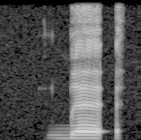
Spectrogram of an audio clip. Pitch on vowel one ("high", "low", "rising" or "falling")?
high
